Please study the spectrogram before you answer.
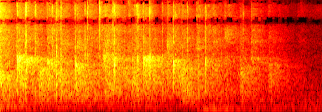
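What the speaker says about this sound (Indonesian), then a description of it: "tepuk tangan buat Aska." Applause from pupils in a classroom, short and moderately loud with dense claps that fade out after about three seconds.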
